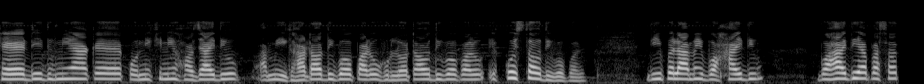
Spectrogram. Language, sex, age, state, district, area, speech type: Assamese, female, 45-60, Assam, Dibrugarh, urban, spontaneous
